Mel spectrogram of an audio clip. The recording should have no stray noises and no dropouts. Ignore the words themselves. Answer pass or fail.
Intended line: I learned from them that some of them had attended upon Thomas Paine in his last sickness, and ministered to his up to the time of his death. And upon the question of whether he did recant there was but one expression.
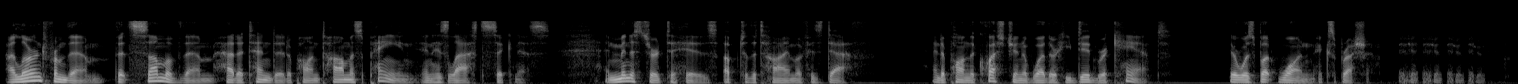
fail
